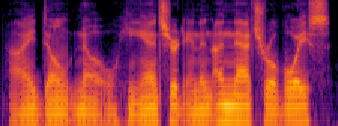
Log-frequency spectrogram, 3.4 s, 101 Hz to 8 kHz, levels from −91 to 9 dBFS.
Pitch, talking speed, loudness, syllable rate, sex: 90 Hz, 160 wpm, -18 LUFS, 4.8 syllables/s, male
